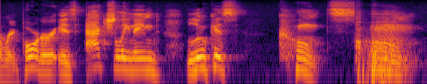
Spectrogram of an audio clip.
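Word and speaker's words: Kunce: is actually named Lucas Kuntz. Yeah, apparently that's how you pronounce it. I've been saying it that other way.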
